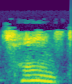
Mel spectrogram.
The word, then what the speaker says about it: change: I have $50 in change. 请注意 change 的发音，不要念 change，它的母音很长的。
